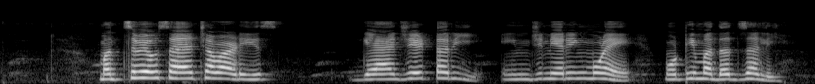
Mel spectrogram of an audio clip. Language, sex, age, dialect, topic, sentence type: Marathi, female, 36-40, Standard Marathi, agriculture, statement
